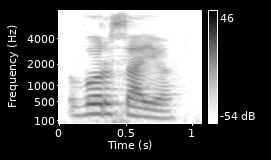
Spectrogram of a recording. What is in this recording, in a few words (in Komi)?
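"вӧр сайӧ", Komi, female; audio dict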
